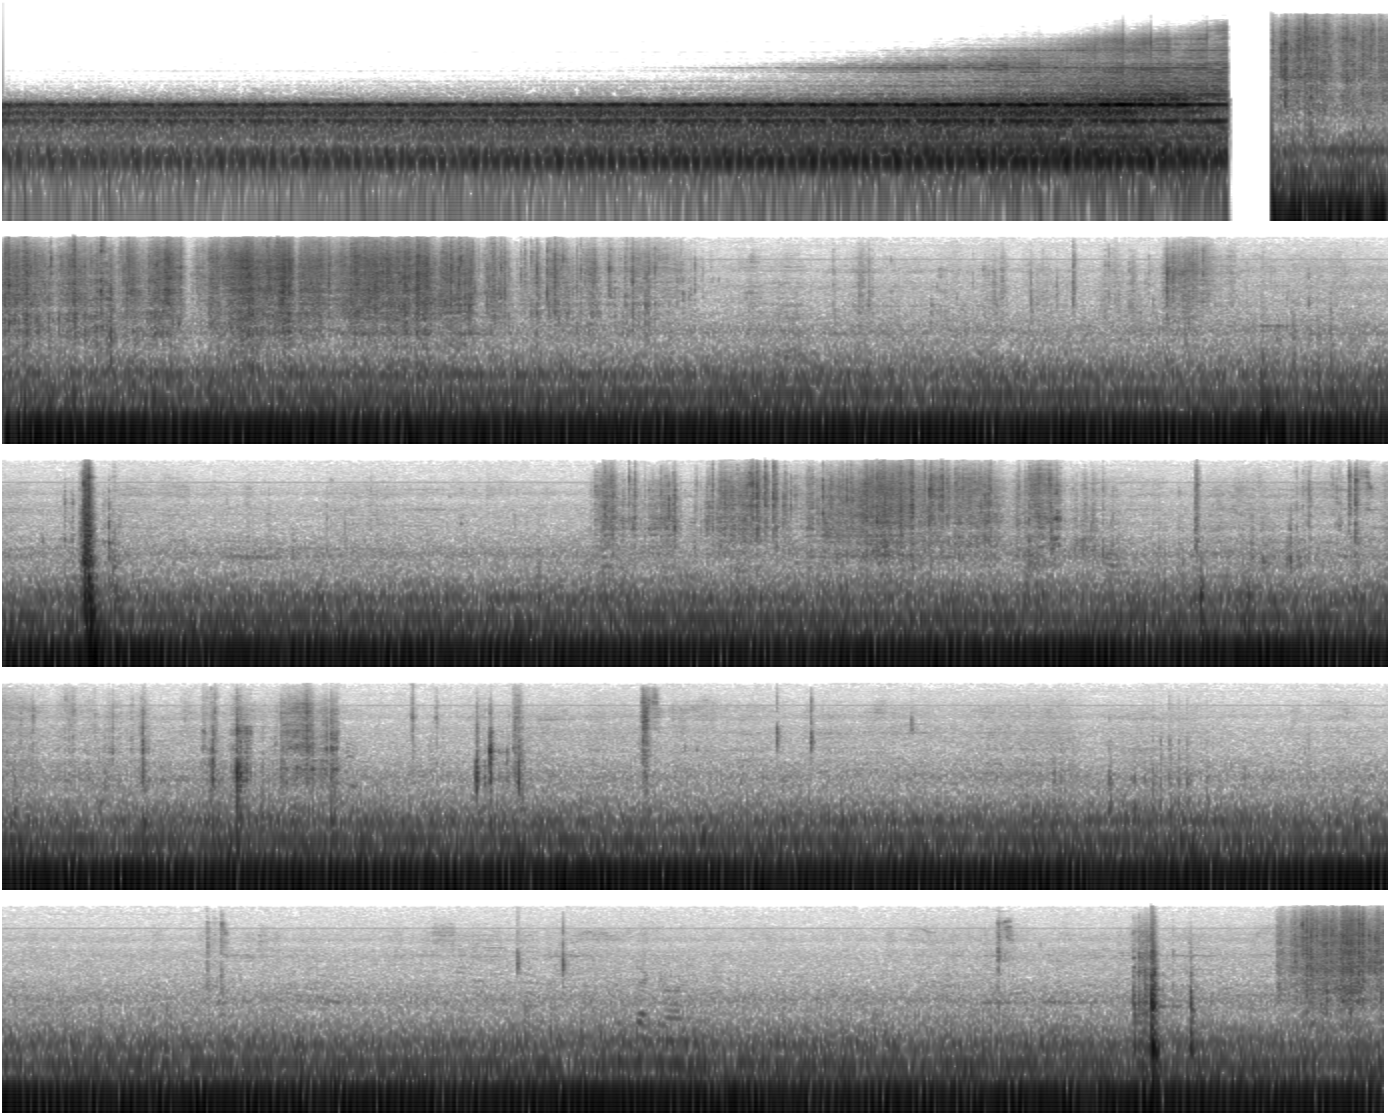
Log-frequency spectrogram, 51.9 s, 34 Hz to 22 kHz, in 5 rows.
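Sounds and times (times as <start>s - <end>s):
paper wrapper crinkling: 9.6s - 15.4s, 51.2s - 51.9s.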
